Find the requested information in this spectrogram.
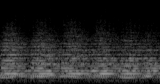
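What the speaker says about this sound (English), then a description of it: "I'll say the train that's passing through is actually small." A short four-car train passes beyond deep left field of a college baseball field, its horn sounding a loud, sustained, steady blast across the whole moment.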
